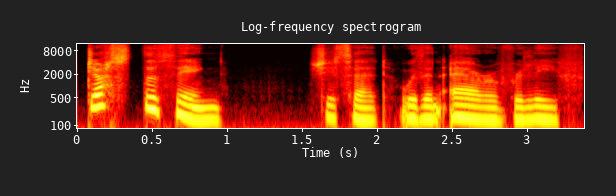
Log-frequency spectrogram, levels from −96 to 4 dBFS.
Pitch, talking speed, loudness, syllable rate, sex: 165 Hz, 175 wpm, -20 LUFS, 4.1 syllables/s, female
